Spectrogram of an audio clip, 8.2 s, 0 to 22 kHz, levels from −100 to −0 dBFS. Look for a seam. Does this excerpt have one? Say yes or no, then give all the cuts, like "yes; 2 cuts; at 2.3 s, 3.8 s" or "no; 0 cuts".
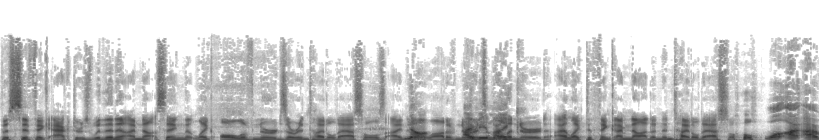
no; 0 cuts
